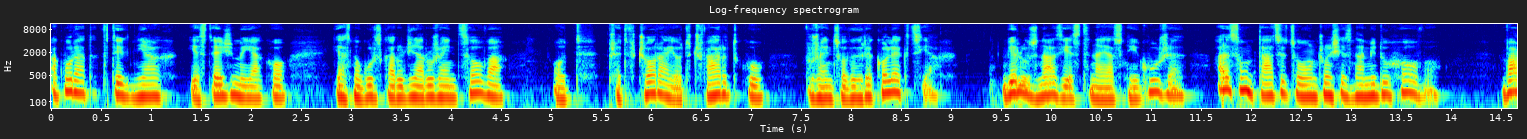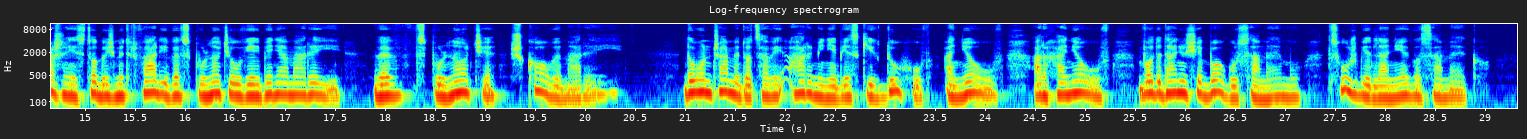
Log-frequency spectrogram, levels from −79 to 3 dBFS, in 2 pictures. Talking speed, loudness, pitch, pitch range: 130 wpm, -17 LUFS, 145 Hz, 135-165 Hz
